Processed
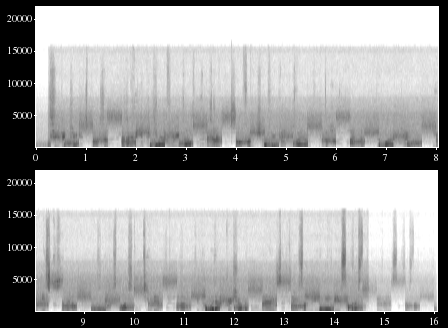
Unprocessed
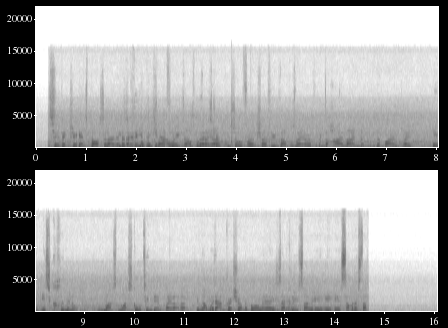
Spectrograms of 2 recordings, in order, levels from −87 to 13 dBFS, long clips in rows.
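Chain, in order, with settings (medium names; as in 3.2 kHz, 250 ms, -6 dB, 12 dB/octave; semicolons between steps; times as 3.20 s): feedback delay 1022 ms, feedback 40%, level -17 dB; step-sequenced high-pass 3.5 Hz 480–4700 Hz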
